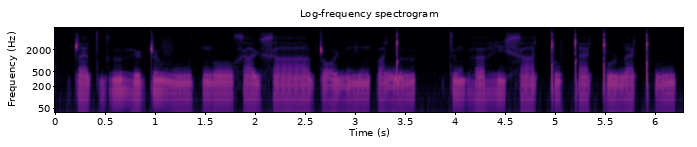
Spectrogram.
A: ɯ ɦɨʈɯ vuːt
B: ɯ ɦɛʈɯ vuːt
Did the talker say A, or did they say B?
A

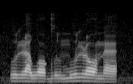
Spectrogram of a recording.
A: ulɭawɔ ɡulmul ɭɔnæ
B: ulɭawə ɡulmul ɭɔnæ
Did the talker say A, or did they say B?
A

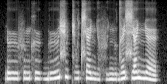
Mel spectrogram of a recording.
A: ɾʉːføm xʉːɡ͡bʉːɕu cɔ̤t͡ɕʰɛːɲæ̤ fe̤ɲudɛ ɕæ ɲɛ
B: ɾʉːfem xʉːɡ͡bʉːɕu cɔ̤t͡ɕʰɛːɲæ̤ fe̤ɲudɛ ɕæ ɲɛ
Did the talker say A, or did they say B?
A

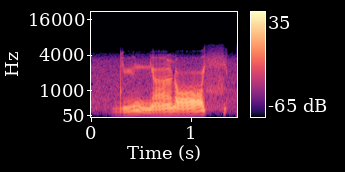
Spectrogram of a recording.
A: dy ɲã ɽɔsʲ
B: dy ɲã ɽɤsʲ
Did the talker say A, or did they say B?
A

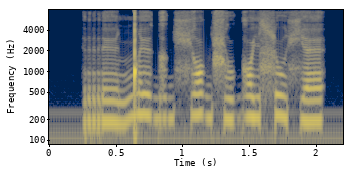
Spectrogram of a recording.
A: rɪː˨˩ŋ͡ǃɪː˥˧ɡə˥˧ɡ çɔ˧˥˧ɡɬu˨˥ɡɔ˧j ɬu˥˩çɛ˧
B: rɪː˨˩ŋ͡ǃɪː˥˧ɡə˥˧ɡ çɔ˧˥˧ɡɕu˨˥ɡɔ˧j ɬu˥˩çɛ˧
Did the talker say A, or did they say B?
B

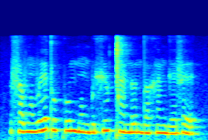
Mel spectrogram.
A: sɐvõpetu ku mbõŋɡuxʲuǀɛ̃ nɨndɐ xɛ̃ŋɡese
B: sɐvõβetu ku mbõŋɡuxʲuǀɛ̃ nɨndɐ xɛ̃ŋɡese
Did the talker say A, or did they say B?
B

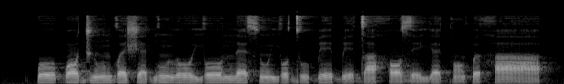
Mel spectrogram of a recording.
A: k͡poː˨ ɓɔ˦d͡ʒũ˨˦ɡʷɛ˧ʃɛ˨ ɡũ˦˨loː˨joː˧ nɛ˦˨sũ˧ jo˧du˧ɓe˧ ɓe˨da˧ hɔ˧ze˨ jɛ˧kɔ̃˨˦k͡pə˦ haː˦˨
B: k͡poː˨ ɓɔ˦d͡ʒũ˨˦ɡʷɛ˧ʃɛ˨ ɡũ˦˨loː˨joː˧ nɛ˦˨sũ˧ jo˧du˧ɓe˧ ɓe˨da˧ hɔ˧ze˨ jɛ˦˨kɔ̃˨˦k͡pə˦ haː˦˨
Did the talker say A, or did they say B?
B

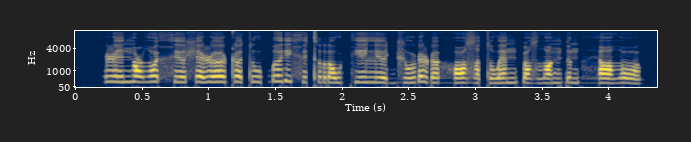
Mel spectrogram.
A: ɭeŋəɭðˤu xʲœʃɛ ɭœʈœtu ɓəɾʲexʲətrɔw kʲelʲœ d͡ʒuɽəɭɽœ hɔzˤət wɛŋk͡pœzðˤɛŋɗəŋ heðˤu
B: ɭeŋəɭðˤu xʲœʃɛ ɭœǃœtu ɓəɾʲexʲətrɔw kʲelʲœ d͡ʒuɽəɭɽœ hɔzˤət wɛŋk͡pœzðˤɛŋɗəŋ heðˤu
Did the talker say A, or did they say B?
A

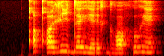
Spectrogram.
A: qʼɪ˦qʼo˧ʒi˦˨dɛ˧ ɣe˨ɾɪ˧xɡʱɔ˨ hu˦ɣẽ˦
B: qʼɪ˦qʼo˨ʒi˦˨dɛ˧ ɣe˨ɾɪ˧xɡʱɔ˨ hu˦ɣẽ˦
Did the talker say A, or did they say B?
A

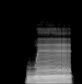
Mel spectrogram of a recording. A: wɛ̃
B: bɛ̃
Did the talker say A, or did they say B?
A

